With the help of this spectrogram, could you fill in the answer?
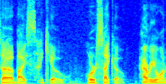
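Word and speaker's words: Psikyo: that it's a bi psycho or psycho however you want to pronounce that pretty sure it's cycle because that's how you pronounce it in Japanese anyways go check that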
